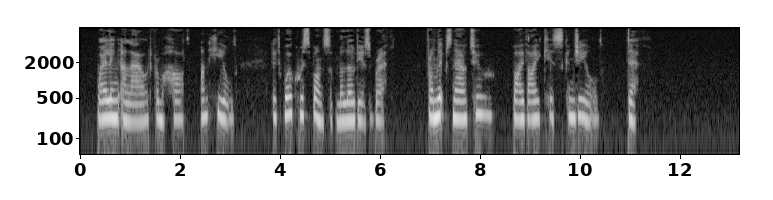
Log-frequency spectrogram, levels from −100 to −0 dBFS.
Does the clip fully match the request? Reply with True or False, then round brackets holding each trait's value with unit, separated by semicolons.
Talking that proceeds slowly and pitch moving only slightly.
True (95 wpm; 2.1 semitones)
